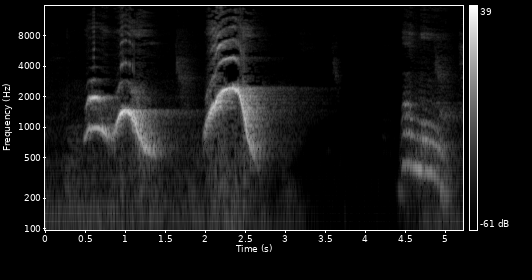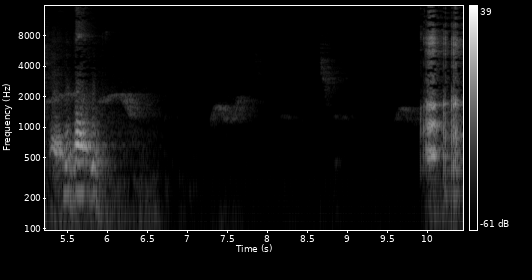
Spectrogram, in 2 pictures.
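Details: Hill myna used as a lure for quiet mynas, mimicking sirens and a woman's scream: loud rising-and-falling whistled swoops, then softer garbled speech-like phrases and a short noisy burst in a quiet room.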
